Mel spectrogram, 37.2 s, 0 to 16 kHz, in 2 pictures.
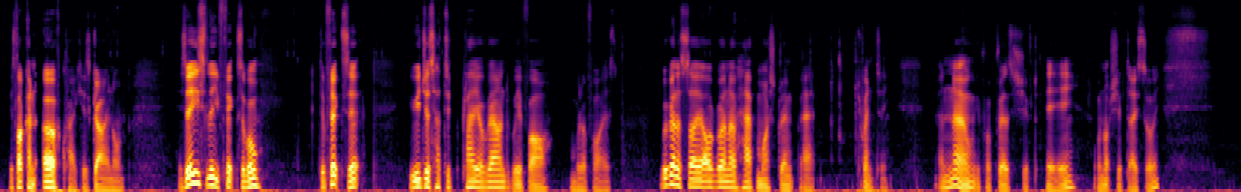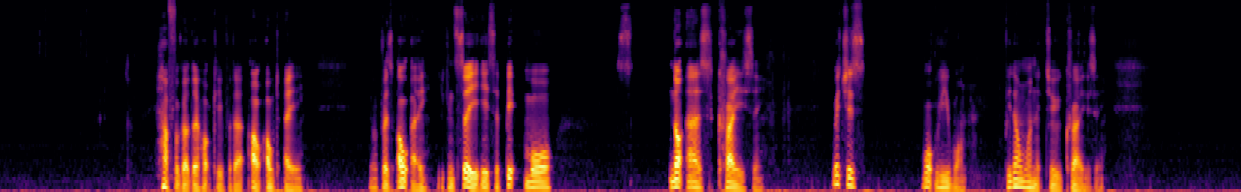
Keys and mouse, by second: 15.5 shift+a, 19.7 middle click, 24.2 alt+a, 30.1 alt+a, 32.8 click.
